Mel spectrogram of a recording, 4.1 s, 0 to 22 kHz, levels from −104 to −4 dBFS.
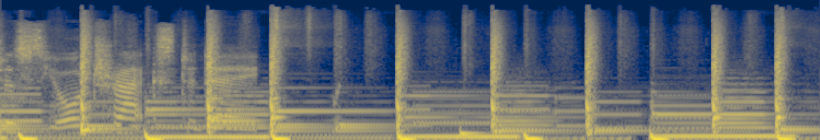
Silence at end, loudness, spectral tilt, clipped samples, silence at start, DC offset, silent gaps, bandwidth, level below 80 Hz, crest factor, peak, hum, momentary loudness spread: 0 s; -19 LUFS; -4 dB/octave; under 0.1%; 0 s; under 0.1%; none; 18 kHz; -20 dBFS; 16 dB; 0 dBFS; none; 5 LU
